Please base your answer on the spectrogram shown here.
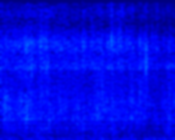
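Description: Mushrooms frying in about a tablespoon of toasted sesame seed oil give off a steady, even sizzle that stays close and constant, with no voices over it.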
